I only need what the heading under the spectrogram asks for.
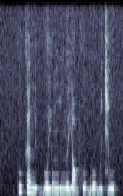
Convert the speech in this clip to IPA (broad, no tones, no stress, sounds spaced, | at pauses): k u k æ n y ɡ͡b o j o ŋ i m ø j ɑ b xʷ æ b o ɡʷ i t͡ɕ u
